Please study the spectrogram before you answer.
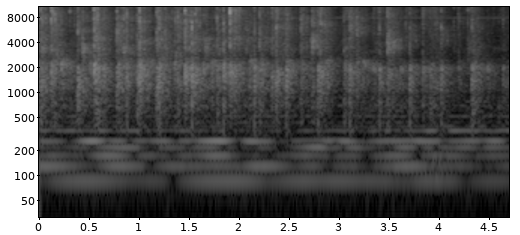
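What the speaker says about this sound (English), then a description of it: "Give a mighty clap of hands to Jesus." A church congregation claps hands in a steady rhythm at an apostolic service, the claps faint and distant over sustained musical tones.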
